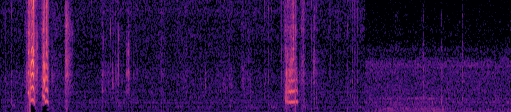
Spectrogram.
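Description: Mostly quiet room tone broken by three brief high-pitched squeaky chirps, each falling in pitch: two close together about half a second in and one at about three and a half seconds. They are sound sped up along with a timelapse of the picture.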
